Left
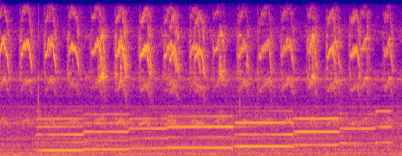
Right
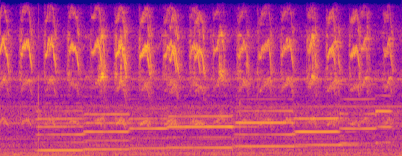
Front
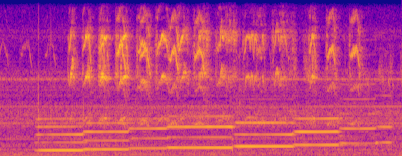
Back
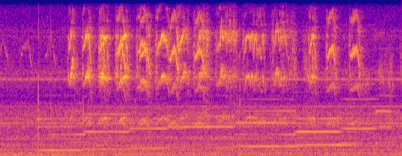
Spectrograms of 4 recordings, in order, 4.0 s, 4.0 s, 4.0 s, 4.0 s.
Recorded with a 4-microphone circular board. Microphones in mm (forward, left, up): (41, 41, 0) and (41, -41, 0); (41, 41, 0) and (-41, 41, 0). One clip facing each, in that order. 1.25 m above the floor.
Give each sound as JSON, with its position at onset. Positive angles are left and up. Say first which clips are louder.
{"t": 0.3, "sound": "a flute", "louder": "left 5 dB, front 10 dB", "azimuth_deg": 30, "distance_m": 1.3}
